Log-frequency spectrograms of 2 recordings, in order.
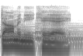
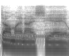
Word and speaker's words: Dominica: And by the way, it's pronounced Dominique, not Dominica like its neighbor.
